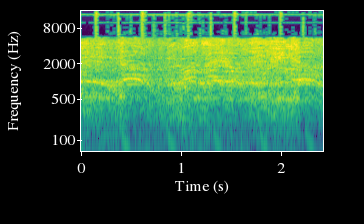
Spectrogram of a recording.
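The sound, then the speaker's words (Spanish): A large protest crowd at a feminist movement demonstration in Madrid shouting rhythmic chants of "Montero dimisión" together, loud and dense, with repeated pulsing beats in the chanting and a constant roar of many voices. “En este contexto, esta pasada tarde se han escuchado gritos de Montero dimisión en la manifestación convocada por el movimiento feminista en Madrid.”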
